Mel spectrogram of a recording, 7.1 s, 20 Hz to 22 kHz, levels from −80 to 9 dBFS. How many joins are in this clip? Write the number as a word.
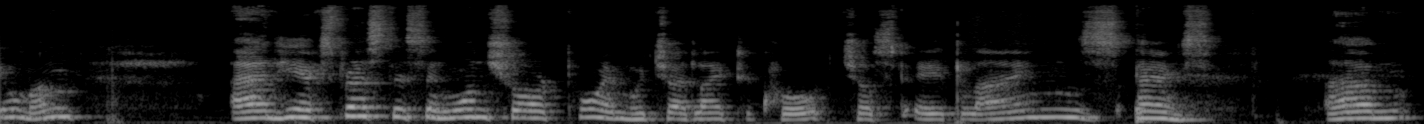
one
